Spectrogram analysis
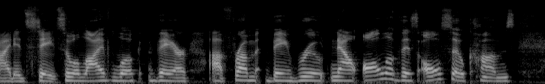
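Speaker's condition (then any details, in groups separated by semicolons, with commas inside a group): No condition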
